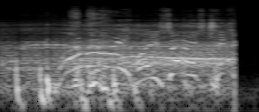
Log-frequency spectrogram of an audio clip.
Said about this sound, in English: All right, so they throw the chairs at them.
